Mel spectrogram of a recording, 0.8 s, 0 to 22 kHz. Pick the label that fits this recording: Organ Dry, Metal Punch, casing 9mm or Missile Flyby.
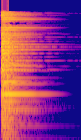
Metal Punch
